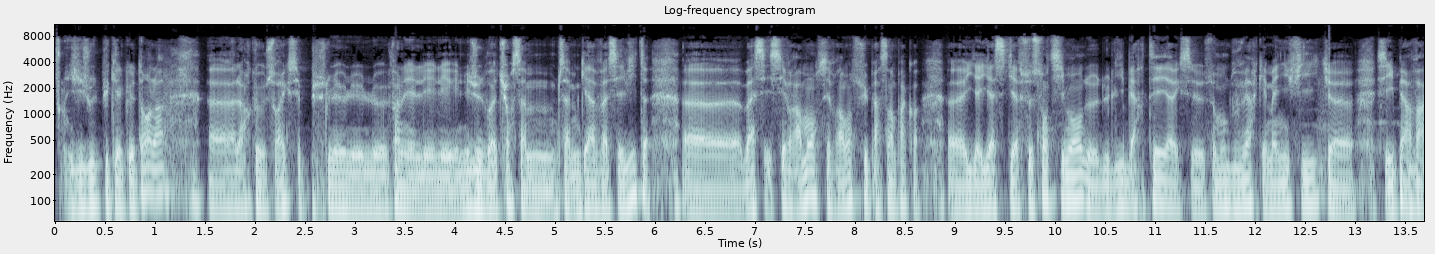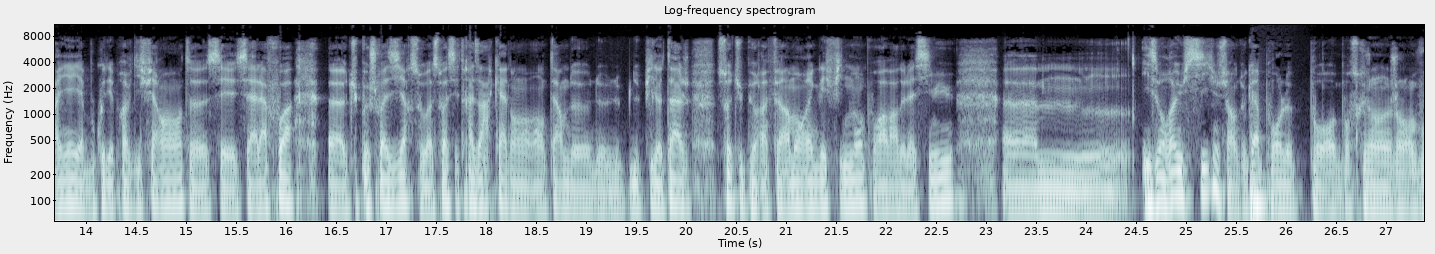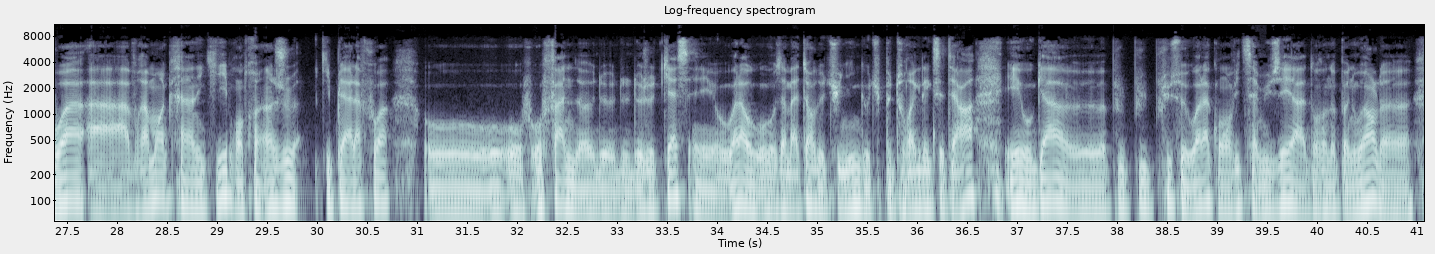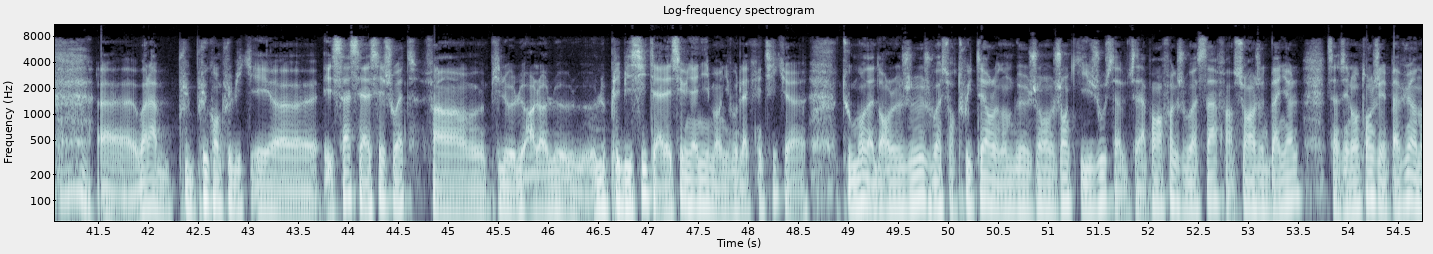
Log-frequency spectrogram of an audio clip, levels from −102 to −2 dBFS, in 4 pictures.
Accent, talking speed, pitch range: French, 270 wpm, 70-90 Hz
